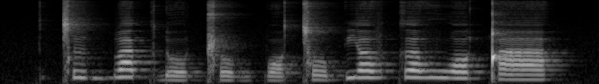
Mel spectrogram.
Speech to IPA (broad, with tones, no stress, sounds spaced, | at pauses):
ǀ ɨ˦ ɡ b a˥ k ɗ o˩ ǁ o˩ ɡ p ɔ˩ ǀ o˨ p j ɐ˥ v k ɐ˥ v w ɔ˥ ǃ a˦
